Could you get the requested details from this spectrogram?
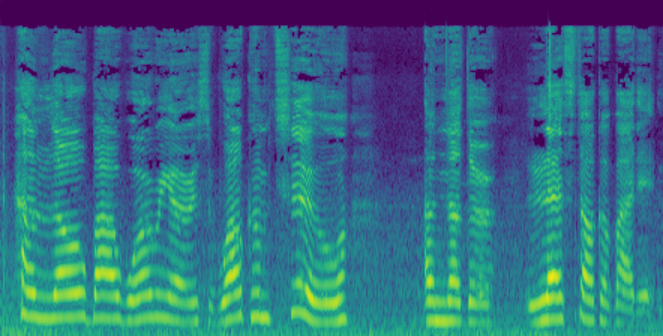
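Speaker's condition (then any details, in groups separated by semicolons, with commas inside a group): ALS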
